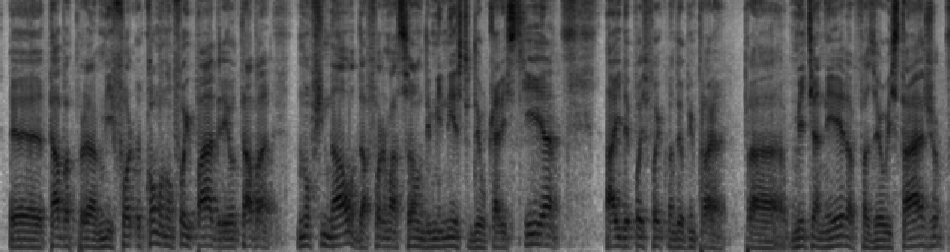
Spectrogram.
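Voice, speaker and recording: Through noticeable background noise, a man with a fairly low pitch talks at a very slow pace with fairly even intonation and very even loudness. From southern Brazil, Rio Grande do Sul. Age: 60s. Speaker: business executive. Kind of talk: interview.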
